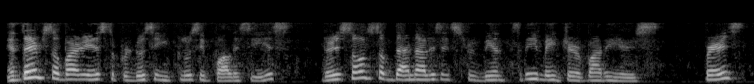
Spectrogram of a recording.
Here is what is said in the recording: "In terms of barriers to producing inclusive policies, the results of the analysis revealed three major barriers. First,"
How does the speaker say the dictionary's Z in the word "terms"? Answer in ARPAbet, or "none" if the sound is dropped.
S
